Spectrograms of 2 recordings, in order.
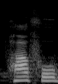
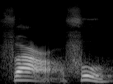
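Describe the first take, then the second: First: Fa runs straight into fu with no throat sound. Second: A pressed throat sound comes between fa and fu. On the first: The speaker calls it wrong. "সরাসরি ফাফু বললে হবে না" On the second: The speaker calls it right. "মাঝখানে আইন অক্ষরের উচ্চারণ করতে হবে"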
